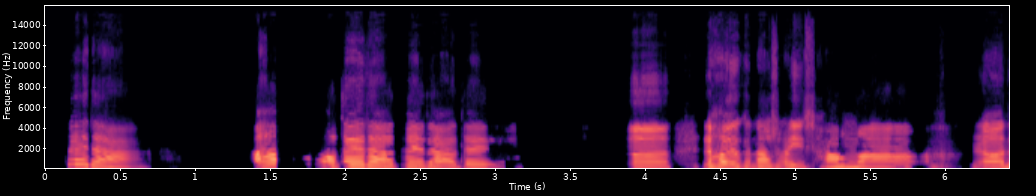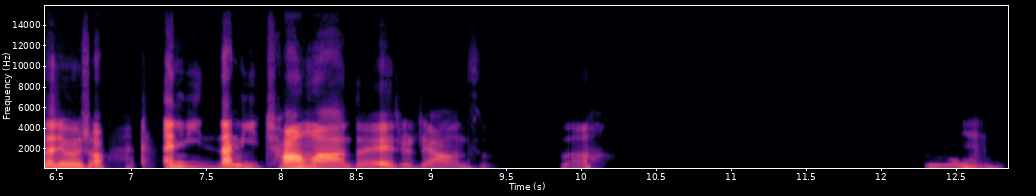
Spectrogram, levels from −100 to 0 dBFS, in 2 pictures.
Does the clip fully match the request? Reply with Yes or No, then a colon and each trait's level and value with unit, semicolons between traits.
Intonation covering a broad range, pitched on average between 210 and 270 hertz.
Yes: wide, 7.0 semitones; high, 245 Hz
